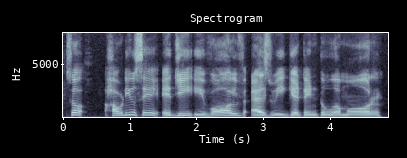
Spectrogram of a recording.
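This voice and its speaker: A male podcast host with a fairly high, smooth and resonant voice asks long, thoughtful questions. The sound is close and dry, with no echo from the room. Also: a little slow, dark tone. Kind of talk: podcast interview.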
